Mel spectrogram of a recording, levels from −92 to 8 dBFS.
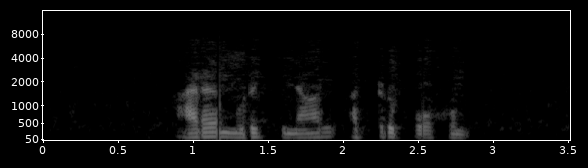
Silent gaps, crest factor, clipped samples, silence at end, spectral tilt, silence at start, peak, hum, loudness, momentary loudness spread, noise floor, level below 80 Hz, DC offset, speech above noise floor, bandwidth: none; 22 dB; under 0.1%; 0.7 s; -7 dB/octave; 0.9 s; -32 dBFS; none; -54 LUFS; 13 LU; -84 dBFS; -86 dBFS; under 0.1%; 31 dB; 8.4 kHz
